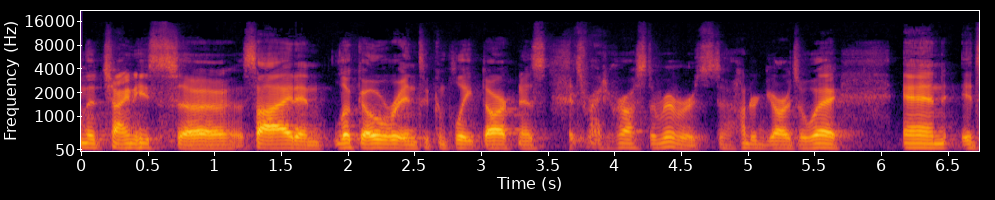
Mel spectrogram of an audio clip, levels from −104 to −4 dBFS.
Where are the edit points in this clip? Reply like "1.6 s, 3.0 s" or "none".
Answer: 3.7 s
